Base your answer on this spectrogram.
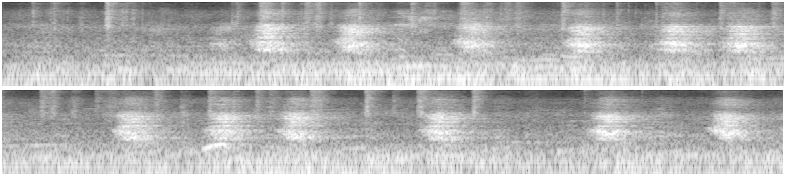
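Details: Pomeranian during a photo shoot at Parkhomes, Muntinlupa, barking steadily: a run of about a dozen short, bright yaps spaced roughly half a second apart, over a low background murmur.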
